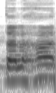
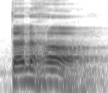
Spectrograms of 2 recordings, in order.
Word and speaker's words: طلحہ: امین صاحب پوچھتے ہیں کہ طلحہ نام کیسا ہے اور اس کے کیا معنی ہیں؟ طلحہ طوا کے ساتھ عربی کا لفظ ہے اور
